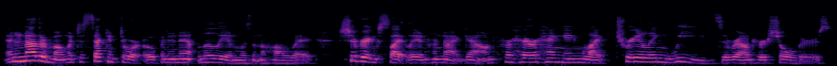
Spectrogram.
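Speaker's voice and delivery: usual speaking voice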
